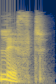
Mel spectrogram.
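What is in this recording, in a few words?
"lift", British English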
